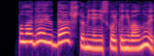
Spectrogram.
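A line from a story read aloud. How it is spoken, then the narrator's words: Calm. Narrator (Russian): ответил Алексей спокойно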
